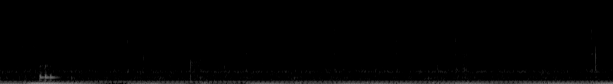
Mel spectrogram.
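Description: Quiet room tone with a steady low electrical hum and a few faint, scattered clicks, with a brief faint pitched sound about half a second in.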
